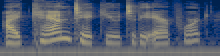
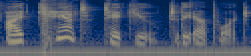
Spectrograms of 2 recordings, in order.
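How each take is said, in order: First: "can" as a short kin, weak and quick. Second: "can't" with the long vowel of cat. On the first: Teacher contrasting "can" with "can't" for learners, short kin. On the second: Teacher contrasting "can't" with "can" for learners, long cat vowel. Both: Shown as a demonstration. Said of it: "in situations like this".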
